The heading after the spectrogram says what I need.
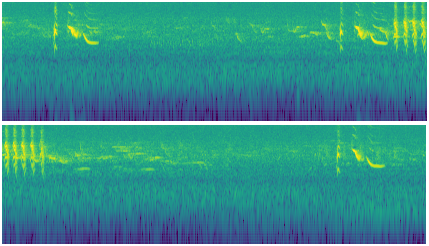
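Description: A common linnet sings a bright twittering phrase of high, downward-slurred notes and a quick dry trill, with a soft background hiss.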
